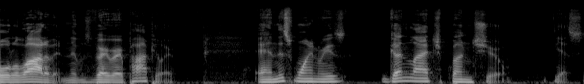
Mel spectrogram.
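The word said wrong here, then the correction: Gundlach Bundschu: I'm sorry, Gunlock Bunshu. What did I say? – Watch.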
